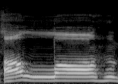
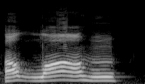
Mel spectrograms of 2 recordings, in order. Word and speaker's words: الله: The letter lam in the word Allah, Hussein? Yeah? It has to be pronounced? – Heavily. – Heavily, yes. – Yes. – Allahu, because Hamzatul Wasl, it starts with a second letter, which is lam, and you have Hamzatul Wasl in order to read it.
